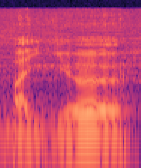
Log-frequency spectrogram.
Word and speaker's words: Bayeux: Bayeux wird das ausgesprochen, okay.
